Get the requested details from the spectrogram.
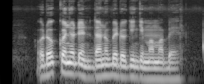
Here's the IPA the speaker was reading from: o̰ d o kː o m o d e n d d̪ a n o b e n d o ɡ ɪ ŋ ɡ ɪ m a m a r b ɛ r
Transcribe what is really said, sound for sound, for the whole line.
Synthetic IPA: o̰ d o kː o ɲ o d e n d d̪ a n o b e d o ɡ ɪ ŋ ɡ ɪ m a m a b ɛ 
